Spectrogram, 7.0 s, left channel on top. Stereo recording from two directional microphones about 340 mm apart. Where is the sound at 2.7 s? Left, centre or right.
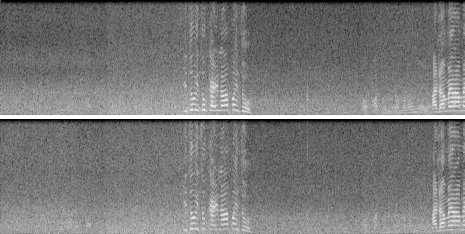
Centre.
